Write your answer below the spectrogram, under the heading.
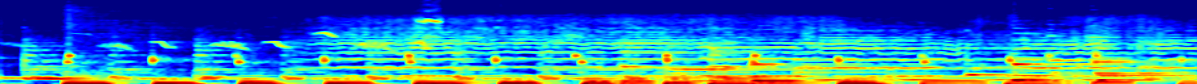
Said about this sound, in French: Mais qu'est-ce que c'est Oh non, un moustique Je suis sûre qu'il m'a piqué.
